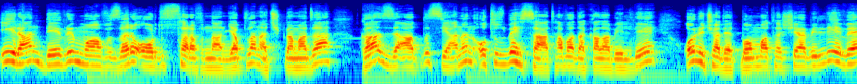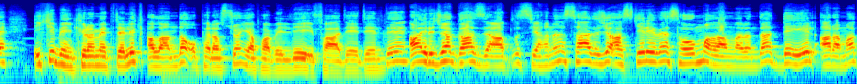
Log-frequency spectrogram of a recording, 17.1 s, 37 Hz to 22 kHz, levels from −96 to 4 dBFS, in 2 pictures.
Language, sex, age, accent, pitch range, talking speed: Turkish, male, 30-49, native, 150-210 Hz, 130 wpm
